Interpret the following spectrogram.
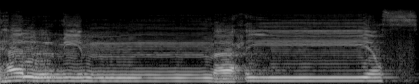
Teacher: نون ساكن بعد ميم إدغام، ندغم النون بالميم فتصير عنا إدغام ناقص بغنى يمد حركتين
